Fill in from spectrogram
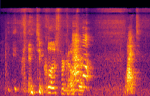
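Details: A pet Moluccan cockatoo playing peekaboo, which says "hello" and "goodbye", voices short, speech-like phrases in bursts with a rasping, uneven tone and a brief pause before one last rising syllable, in a small room.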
